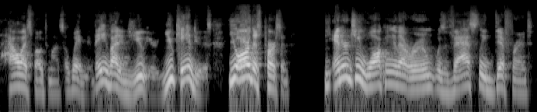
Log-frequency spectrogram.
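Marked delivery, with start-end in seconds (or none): 1.1-4.3 self pep talk. Retold or imitated. Speaker retelling talking to himself before a meeting, building encouragement. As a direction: talk yourself up, punching the last line. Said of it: "changed how I talked to myself".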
